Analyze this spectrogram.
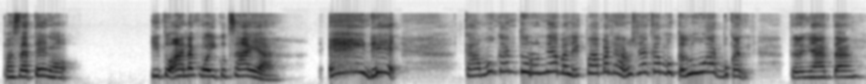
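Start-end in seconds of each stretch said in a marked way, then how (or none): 3.3-7.4 much higher, surprised calling out; startled high call. Retold or imitated. Teacher catching the girl following her aboard, startled high call.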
